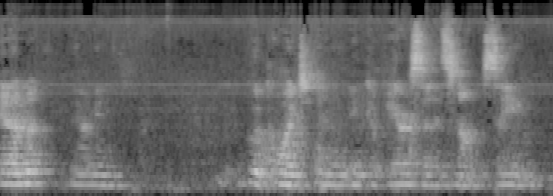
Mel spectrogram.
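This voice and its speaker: A woman's fairly low, monotone and flat voice at a moderate pace, with long, frequent pauses, big swings in loudness, audible room echo and noticeable background noise. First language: French. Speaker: anti-racism forum panelist. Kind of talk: panel discussion. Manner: halting, many fillers and repetitions.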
